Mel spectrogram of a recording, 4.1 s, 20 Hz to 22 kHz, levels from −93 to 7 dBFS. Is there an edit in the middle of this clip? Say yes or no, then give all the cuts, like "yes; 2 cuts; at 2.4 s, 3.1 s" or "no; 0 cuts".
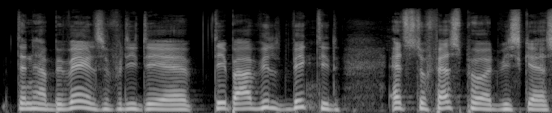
no; 0 cuts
